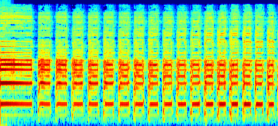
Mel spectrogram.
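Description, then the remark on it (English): A duck call blown by a world champion duck caller in a fast, steady run of loud, nasal quacks, alone, with about eighteen sharp, evenly spaced pulses following a longer opening note. “World champion duck caller and Ottawa Red Blacks, perhaps future quarterback, Duck Hodges.”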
